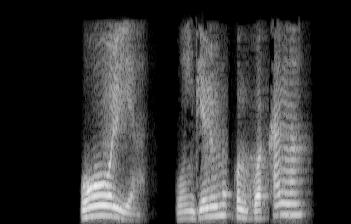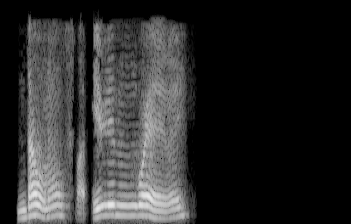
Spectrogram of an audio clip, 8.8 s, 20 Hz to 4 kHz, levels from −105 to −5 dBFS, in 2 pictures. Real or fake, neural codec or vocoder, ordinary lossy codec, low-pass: fake; codec, 16 kHz, 0.5 kbps, X-Codec, HuBERT features, trained on general audio; AAC, 16 kbps; 3.6 kHz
